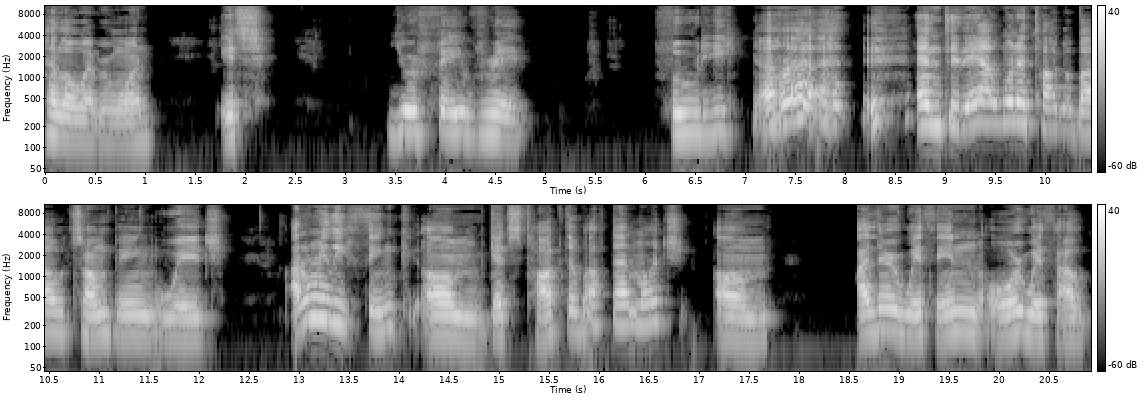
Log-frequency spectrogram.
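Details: Mild dysarthria in an adult with cerebral palsy; generalized muscle tightness, including neck and vocal muscles, makes speech slightly slurred; also difficulty swallowing big, chewy food.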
